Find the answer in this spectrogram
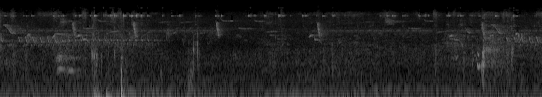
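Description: Songbird calls: a quick trill of rapidly repeated notes lasting about a second near the start, another near the end, and a few faint chirps between, over a steady low background hiss. About two seconds in comes a brief low rumble with a sharp knock, the loudest sound.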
